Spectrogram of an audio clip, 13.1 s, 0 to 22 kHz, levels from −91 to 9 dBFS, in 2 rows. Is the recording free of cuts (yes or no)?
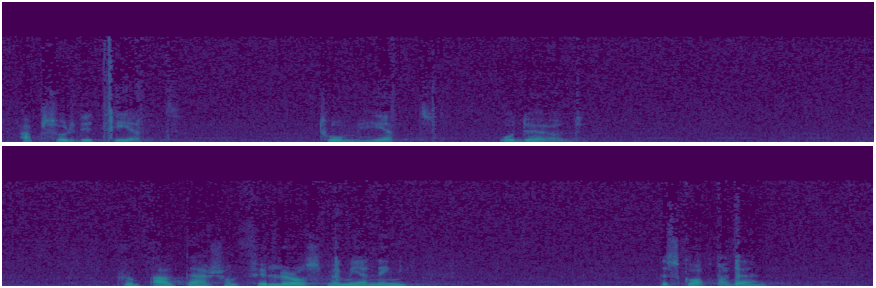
no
